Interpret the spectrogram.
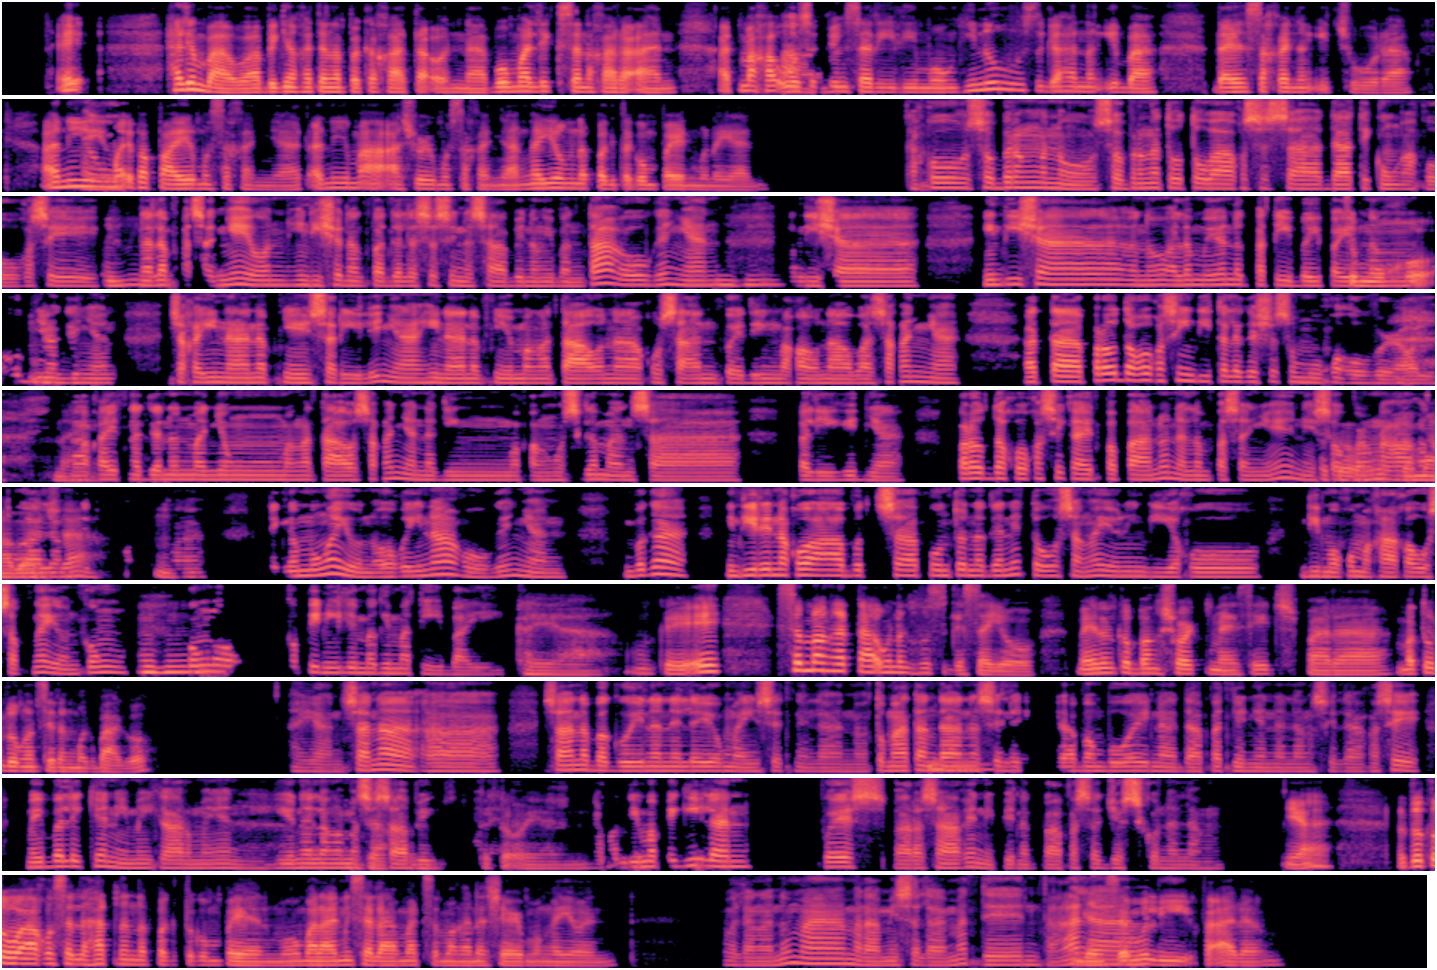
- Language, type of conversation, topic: Filipino, podcast, Paano mo hinaharap ang paghusga ng iba dahil sa iyong hitsura?
- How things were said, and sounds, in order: in English: "maa-assure"; other background noise; unintelligible speech; unintelligible speech; tapping; in English: "mindset"; wind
